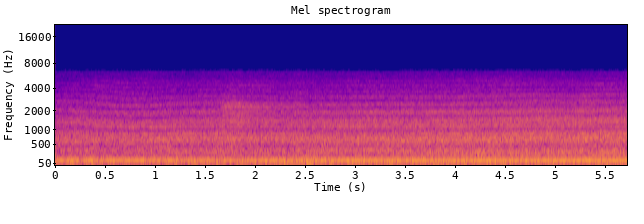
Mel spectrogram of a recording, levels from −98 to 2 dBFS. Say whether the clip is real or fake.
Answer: real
